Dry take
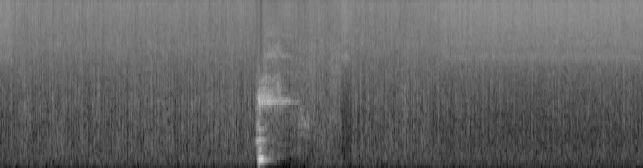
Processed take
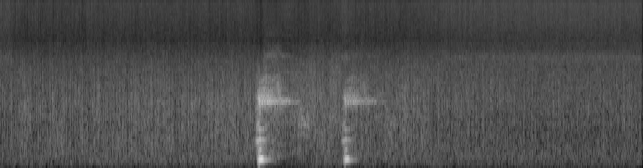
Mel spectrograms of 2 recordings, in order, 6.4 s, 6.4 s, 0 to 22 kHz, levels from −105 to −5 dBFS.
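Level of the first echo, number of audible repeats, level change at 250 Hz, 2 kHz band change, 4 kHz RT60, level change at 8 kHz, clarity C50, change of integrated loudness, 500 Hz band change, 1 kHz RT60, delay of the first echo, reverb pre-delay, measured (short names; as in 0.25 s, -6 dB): -8.0 dB, 1, +3.5 dB, -1.0 dB, none, -24.5 dB, none, -9.0 dB, +3.0 dB, none, 0.859 s, none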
